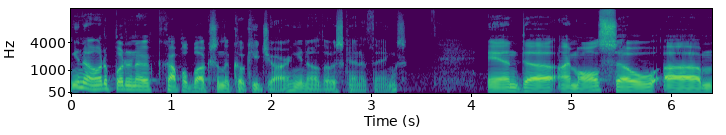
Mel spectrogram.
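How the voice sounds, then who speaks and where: A man with a Midwestern American accent talks at a moderate pace, his fairly low voice carrying lively intonation. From LaSalle-Peru, Illinois. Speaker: former radio host. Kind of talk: interview answer.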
